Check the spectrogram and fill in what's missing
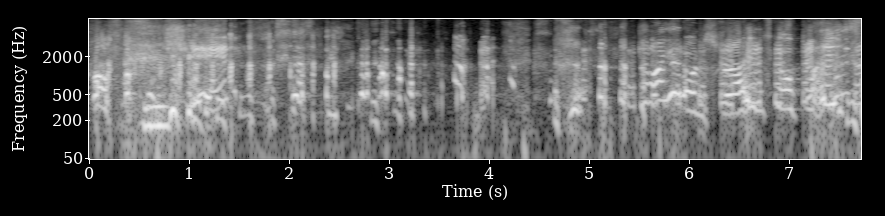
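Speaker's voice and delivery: loud, slow, high, laughing through the words; cracking up while begging; laughing panic. Retold or imitated. Retelling his first day at school, laughing loudly.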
